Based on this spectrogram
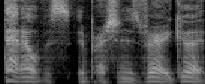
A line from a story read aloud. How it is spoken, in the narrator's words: Someone whispers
